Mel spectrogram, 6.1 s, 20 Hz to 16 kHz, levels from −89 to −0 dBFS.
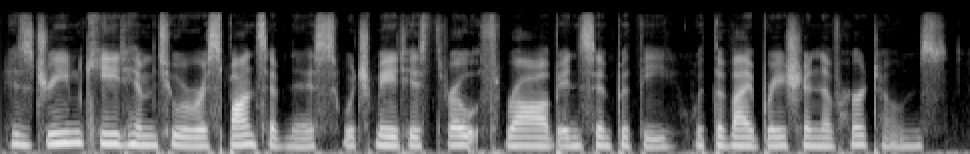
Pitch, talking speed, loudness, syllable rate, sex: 170 Hz, 200 wpm, -19 LUFS, 5.0 syllables/s, female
